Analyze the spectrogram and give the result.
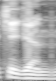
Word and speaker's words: Keoghan: Je pense que c'est Barry Keoghan. Je ne sais pas si je le prononce comme il faut, par contre, mais euh, ce, ce, jeune acteur-là était époustouflant. Puis en plus, oui, c'est bien ça.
